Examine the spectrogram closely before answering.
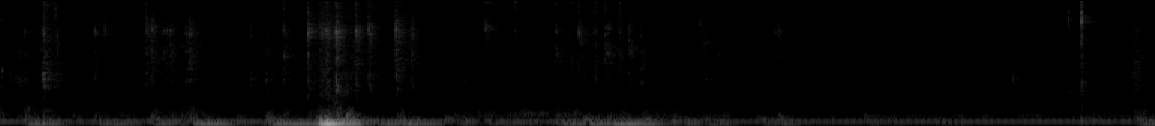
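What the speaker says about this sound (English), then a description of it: "Type it in again." A password is typed on a computer keyboard as a scatter of faint, quiet key clicks over low room hum, with one slightly louder thump, and no talk.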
